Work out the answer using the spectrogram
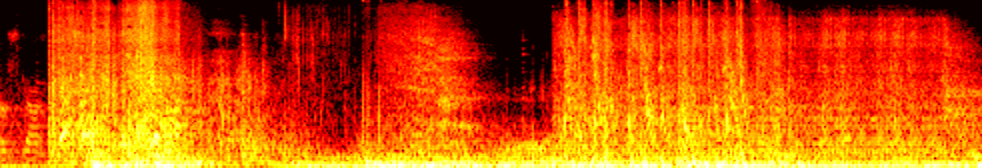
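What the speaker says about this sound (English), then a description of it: "Fireworks!" Fireworks go off in the video game Control as monsters spawn, a dense run of loud crackling bursts and whooshes that keeps going almost without a break, with a short dip partway through before it builds back up.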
